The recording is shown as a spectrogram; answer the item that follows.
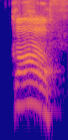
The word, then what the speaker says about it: calf: அதுல வந்து கால்ஃப்ல காஃப் என்னது காஃப் எல் உச்சரிக்க கூடாது ஓகேவா? எல் உச்சரிக்க கூடாது, காஃப்னு தான் சொல்லணும். ஓகேவா?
